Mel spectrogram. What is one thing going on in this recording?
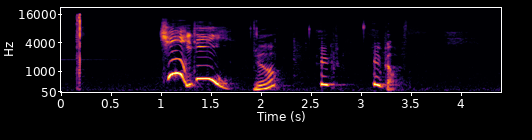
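Two small cartoon birds chirp and squeak in high voices.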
